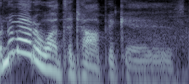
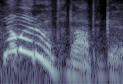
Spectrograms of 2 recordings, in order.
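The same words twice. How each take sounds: First: Said in the usual way. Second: No matter what the topic is, with no punched high and falling; higher pitched emphatic repeat; stress on no. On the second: Shown as a demonstration. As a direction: lift no high then let it fall.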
